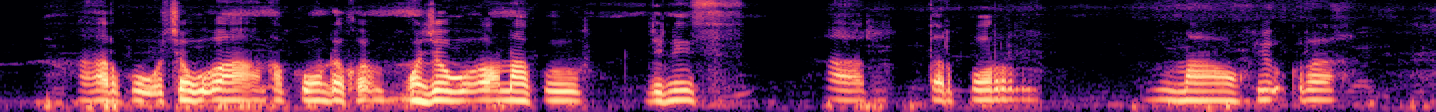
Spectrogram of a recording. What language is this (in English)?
Santali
